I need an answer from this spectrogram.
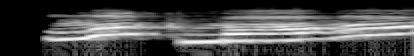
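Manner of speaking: put-on high, loud child voice; an excited small child; little Roo. A narrator's reading. Roo calling to his mother, high and eager.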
